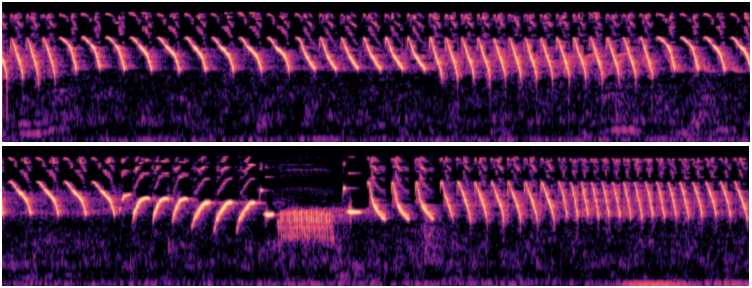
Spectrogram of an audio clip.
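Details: Canary delivering a long, ornate song meant to coax other canaries into singing. Strings of fast descending whistled notes form rolling trills, broken near ten seconds by a short harsh buzzy burst before the trill resumes.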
